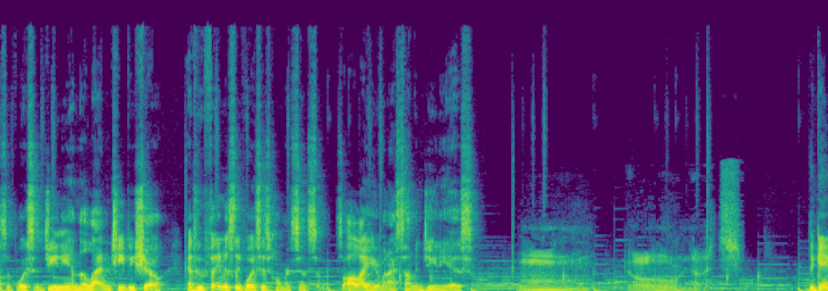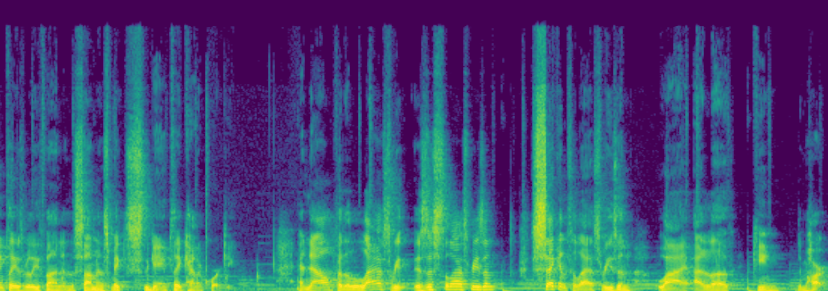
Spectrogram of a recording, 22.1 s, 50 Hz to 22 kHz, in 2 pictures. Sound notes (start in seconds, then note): 6.5 Homer Simpson Voice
